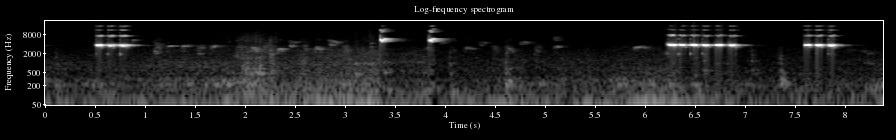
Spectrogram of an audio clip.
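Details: Red-rumped parrot singing to prompt a pair to breed: short trilled bursts of rapid high whistled notes, separated by a few isolated sharp chirps and quiet stretches.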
